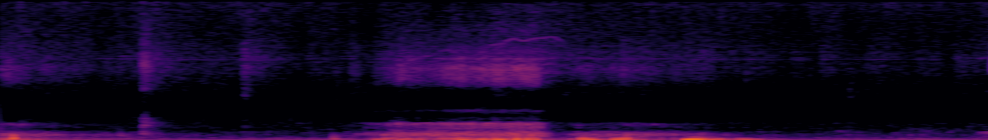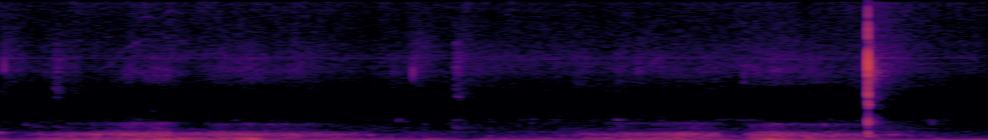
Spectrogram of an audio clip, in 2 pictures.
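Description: Low, rough rattling sounds with each breath, a louder snort, then softer cycles about every three seconds, typical of snoring.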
